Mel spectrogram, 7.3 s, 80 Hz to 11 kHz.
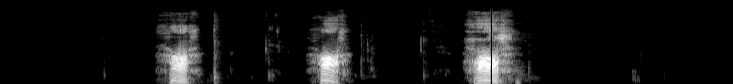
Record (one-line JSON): {"exhalation_length": "7.3 s", "exhalation_amplitude": 26545, "exhalation_signal_mean_std_ratio": 0.23, "survey_phase": "beta (2021-08-13 to 2022-03-07)", "age": "65+", "gender": "Male", "wearing_mask": "No", "symptom_cough_any": true, "symptom_runny_or_blocked_nose": true, "symptom_onset": "5 days", "smoker_status": "Never smoked", "respiratory_condition_asthma": false, "respiratory_condition_other": false, "recruitment_source": "Test and Trace", "submission_delay": "1 day", "covid_test_result": "Positive", "covid_test_method": "RT-qPCR", "covid_ct_value": 14.6, "covid_ct_gene": "ORF1ab gene", "covid_ct_mean": 15.7, "covid_viral_load": "7000000 copies/ml", "covid_viral_load_category": "High viral load (>1M copies/ml)"}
